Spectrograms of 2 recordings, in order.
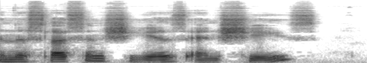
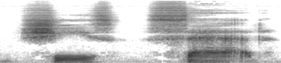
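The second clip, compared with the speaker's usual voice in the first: "She's ... sad", softer, with a clear gap between the words; 3 semitones lower, 6 dB quieter than usual. Shown as a demonstration. Teacher models "She's sad" for learners, slow and word by word. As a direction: separate "She's" and "sad" carefully. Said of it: "notice the vowel sound".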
